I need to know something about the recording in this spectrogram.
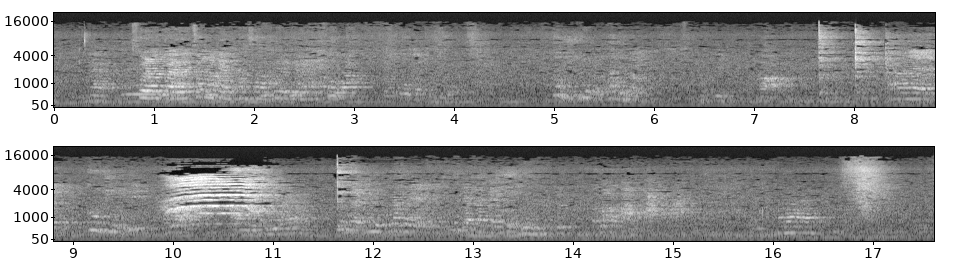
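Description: Spoons clink against bowls.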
